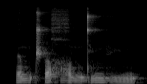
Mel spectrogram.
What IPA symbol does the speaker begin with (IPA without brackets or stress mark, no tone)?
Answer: ə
